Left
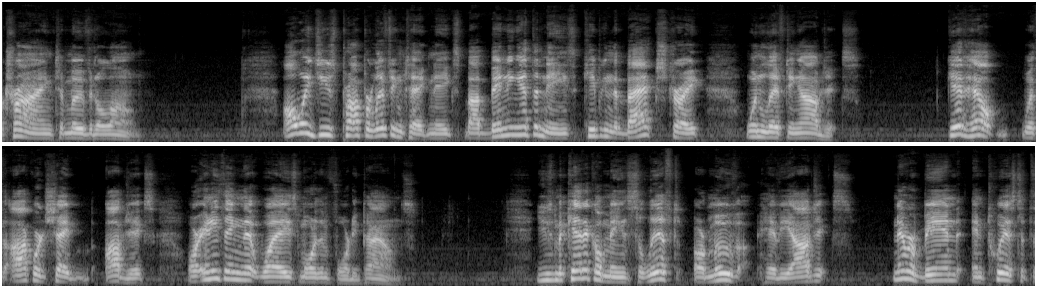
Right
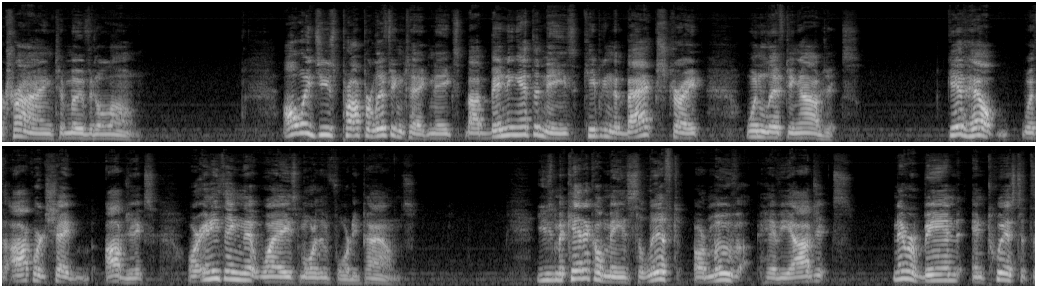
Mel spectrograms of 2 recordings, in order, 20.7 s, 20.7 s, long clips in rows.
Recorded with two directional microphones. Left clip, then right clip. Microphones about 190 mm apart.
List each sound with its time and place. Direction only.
0.0 s speech: 5° left (ahead or behind)
2.8 s speech: 5° left (ahead or behind)
9.4 s speech: 10° left (ahead or behind)
15.7 s speech: 10° left (ahead or behind)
